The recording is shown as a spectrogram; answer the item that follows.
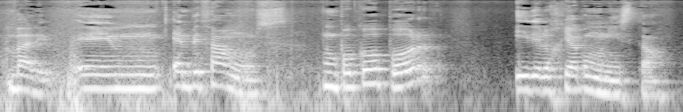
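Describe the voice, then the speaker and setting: A woman speaks with ordinary pitch variation. Audible room echo and noticeable background noise are present. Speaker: podcast host. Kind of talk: casual chat.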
